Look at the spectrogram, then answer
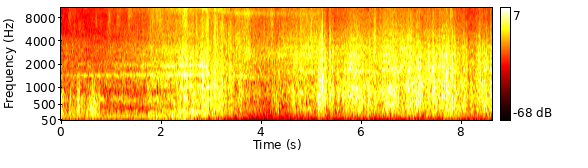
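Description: A train rolls along the rails with a steady rumble and faint clickety-clack, holding close and continuous throughout with no voices.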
